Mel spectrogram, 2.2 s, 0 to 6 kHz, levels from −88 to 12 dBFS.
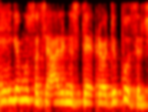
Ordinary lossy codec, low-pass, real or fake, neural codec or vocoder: Opus, 64 kbps; 5.4 kHz; real; none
